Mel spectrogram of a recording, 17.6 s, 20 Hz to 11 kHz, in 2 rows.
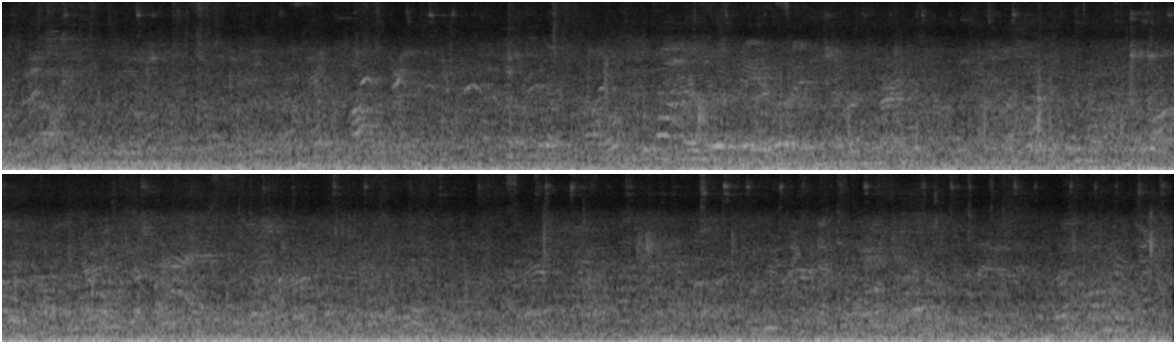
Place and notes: amsterdam, leidsekruisstraat, night scene
on a saturday night in the dense crowded bar and restaurant area of the town
international city scapes- social ambiences and topographic field recordings
Amsterdam, The Netherlands, 7 July, ~10:00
